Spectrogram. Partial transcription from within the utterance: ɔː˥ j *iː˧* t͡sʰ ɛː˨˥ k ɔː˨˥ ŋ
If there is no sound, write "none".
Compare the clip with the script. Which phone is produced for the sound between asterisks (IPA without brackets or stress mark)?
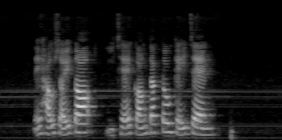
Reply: iː˨˩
